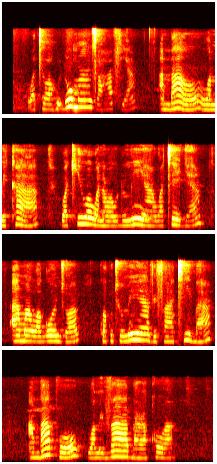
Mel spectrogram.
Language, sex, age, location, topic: Swahili, female, 25-35, Dar es Salaam, health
